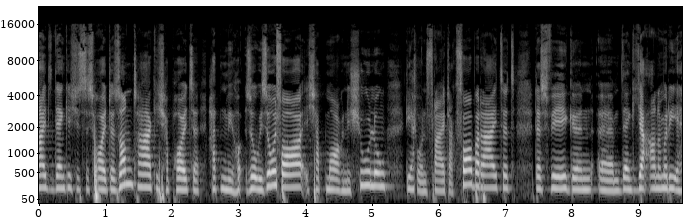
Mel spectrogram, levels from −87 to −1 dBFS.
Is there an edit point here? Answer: yes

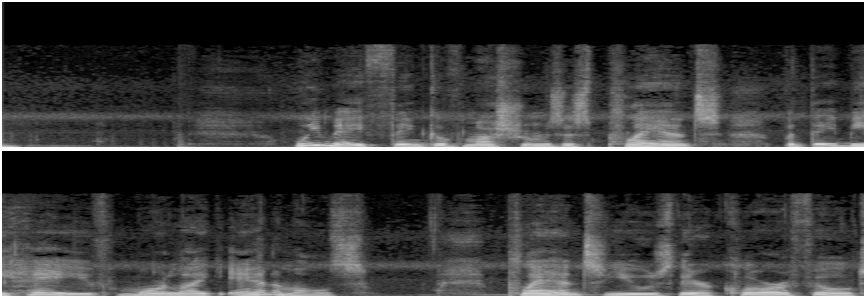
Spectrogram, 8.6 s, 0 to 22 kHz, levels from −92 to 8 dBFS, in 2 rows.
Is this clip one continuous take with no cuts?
yes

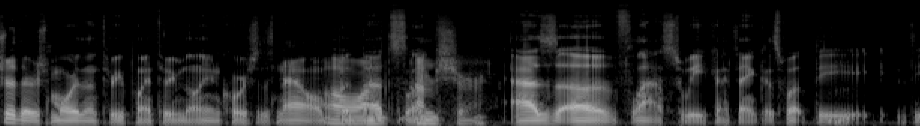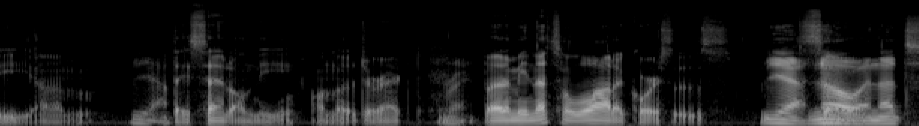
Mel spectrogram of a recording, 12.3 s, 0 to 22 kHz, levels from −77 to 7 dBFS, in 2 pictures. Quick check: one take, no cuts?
no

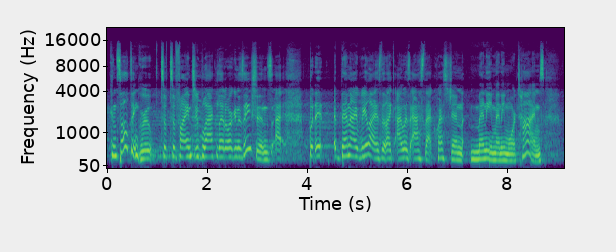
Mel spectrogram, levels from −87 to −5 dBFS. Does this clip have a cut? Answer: yes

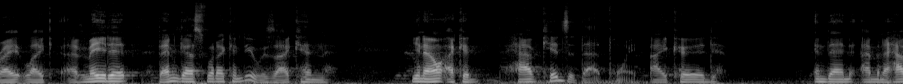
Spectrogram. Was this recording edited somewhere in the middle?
no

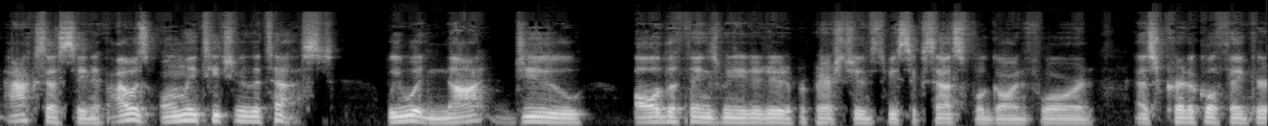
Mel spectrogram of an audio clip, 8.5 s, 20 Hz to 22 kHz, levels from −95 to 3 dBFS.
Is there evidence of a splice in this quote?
no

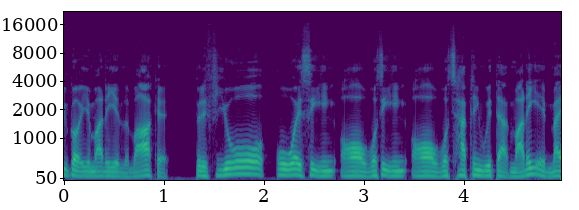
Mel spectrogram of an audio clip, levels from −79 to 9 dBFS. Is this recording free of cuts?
no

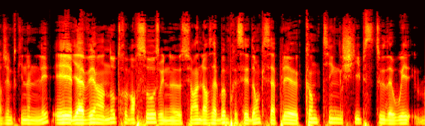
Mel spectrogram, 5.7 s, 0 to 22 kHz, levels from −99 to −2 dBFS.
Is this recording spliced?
yes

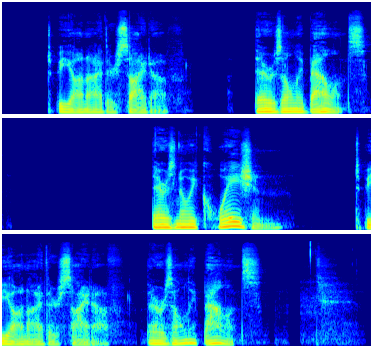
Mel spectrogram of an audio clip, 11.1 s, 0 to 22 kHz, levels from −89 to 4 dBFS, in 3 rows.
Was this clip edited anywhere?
no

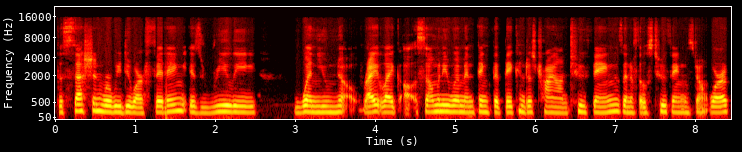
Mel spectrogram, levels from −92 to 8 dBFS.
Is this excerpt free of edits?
yes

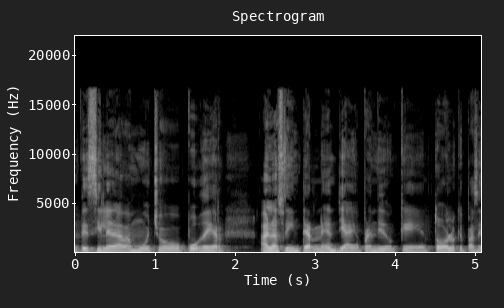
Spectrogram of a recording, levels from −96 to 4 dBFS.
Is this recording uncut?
no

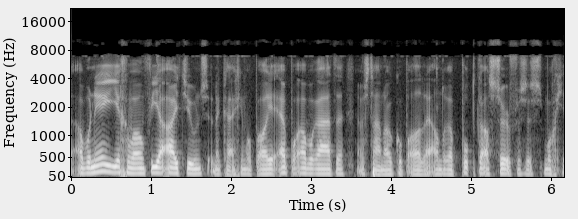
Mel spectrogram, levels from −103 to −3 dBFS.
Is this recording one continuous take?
no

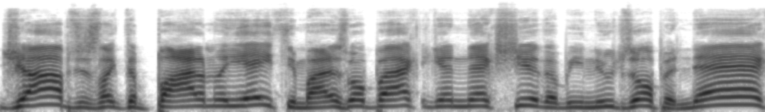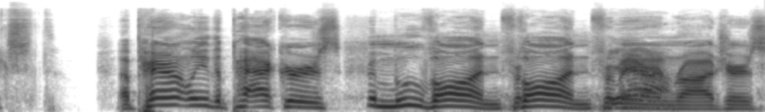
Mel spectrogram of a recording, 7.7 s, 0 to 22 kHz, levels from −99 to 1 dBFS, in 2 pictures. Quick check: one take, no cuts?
no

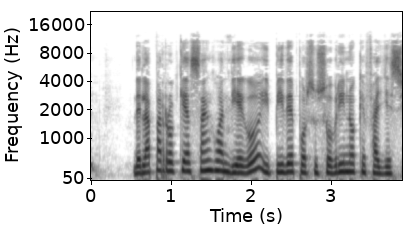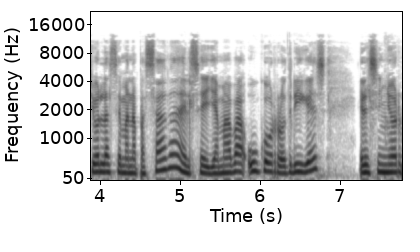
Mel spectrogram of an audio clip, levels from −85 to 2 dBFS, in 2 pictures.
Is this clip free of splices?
yes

